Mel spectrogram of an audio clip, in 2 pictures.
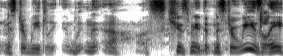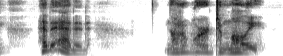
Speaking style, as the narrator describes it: whispered

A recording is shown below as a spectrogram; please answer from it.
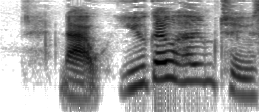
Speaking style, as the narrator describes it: said the fat little man, patting Jinky kindly

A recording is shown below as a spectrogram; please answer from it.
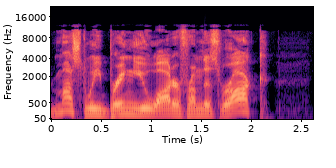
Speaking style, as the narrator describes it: he shouted

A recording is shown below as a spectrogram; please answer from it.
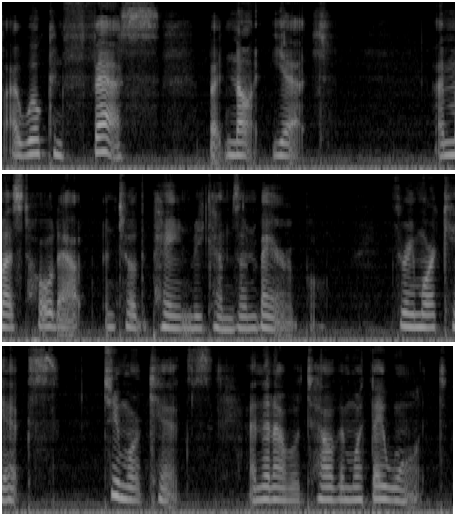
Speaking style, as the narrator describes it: he feebly tried to compromise, when he said to himself

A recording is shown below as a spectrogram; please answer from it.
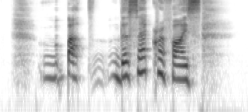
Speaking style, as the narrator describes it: Abraham stammered

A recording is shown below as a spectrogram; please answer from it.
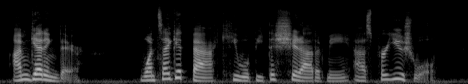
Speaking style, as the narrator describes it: Matt said calmly

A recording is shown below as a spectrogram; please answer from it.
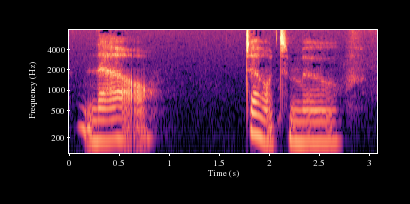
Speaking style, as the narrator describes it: said quietly into his ear

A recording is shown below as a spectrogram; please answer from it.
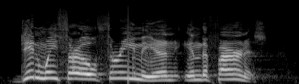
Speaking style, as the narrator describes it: Nebuchadnezzar in amazement and exclaimed for his advisors

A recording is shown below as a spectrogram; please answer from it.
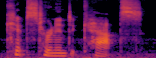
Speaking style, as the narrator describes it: Thistleclaw growled

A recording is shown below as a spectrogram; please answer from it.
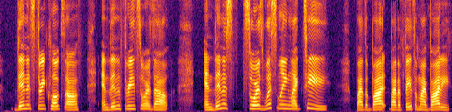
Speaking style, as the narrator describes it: says Captain Cully

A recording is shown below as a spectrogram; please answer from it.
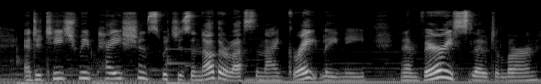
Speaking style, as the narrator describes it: sighed Mildred

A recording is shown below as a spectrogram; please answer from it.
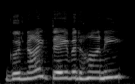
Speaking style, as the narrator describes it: Marcia called out

